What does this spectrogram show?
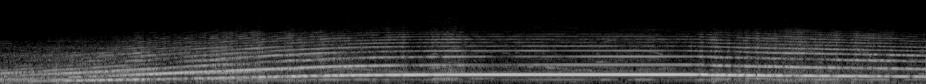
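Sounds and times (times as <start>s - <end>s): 
civil defense siren blaring across the Carson Valley: 0.0s - 9.2s.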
